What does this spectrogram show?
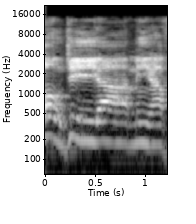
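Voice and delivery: big, booming, thundering radio announcer voice. Promoting waking up with a radio announcer, the speaker demonstrates his greeting in booming radio announcer voice. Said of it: "aquela voz de trovão pela manhã, dando um bom dia a você assim".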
